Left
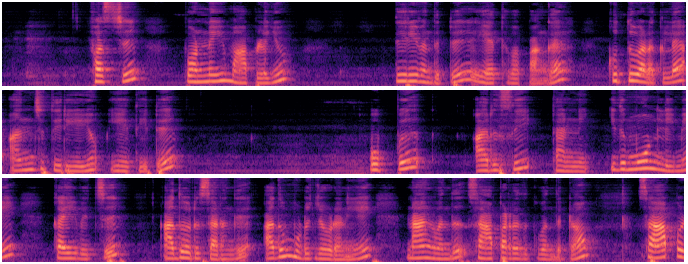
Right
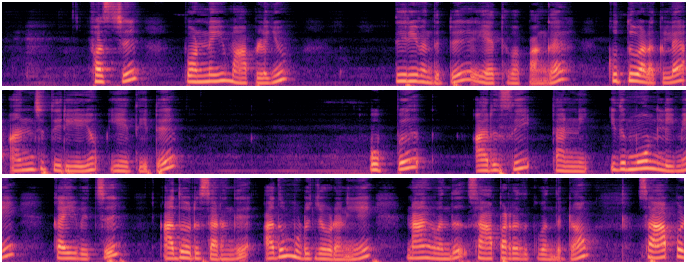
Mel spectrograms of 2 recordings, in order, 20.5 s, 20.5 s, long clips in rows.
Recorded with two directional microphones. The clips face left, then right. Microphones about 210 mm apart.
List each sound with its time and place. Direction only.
0.9 s a woman's voice: 30° right (ahead or behind)
3.9 s a woman's voice: 30° right (ahead or behind)
10.5 s a woman's voice: 30° right (ahead or behind)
